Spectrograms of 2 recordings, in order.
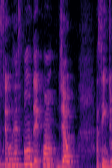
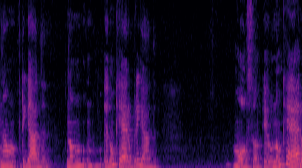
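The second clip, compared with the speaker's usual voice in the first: timid, meek voice, much quieter; 7 dB quieter than usual. Retelling refusing a man who kept insisting she get in, retelling a timid refusal. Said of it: "a cabeça baixa".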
